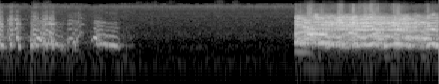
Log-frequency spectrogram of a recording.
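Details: A domestic village turkey (Meleagris gallopavo) gives a quick, rattling gobble of rapid throaty bubbling notes, then a pause, followed by a loud, harsh, continuous burst of sound.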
